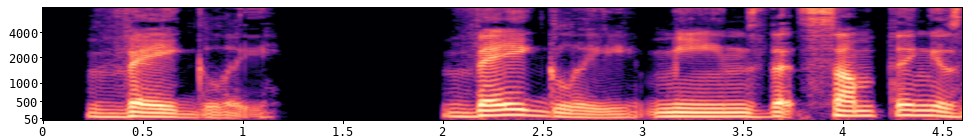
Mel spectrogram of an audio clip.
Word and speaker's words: vaguely: use and that is vaguely it has two syllables and the stress is on that first syllable vaguely vaguely means that something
